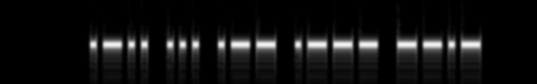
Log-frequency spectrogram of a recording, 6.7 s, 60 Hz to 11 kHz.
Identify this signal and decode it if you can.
Morse code, heard as a keyed tone, about 15 wpm, 700 Hz. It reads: LSWJQ
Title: Code Groups - 5 Letter:Numbers - 15wpm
